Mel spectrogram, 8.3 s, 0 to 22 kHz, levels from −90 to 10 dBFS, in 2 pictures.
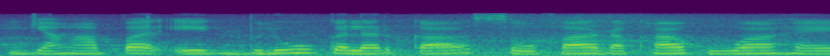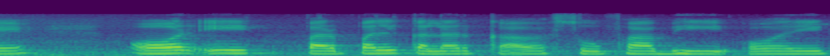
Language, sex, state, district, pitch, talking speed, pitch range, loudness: Hindi, female, Madhya Pradesh, Katni, 205 Hz, 135 wpm, 190-215 Hz, -14 LUFS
